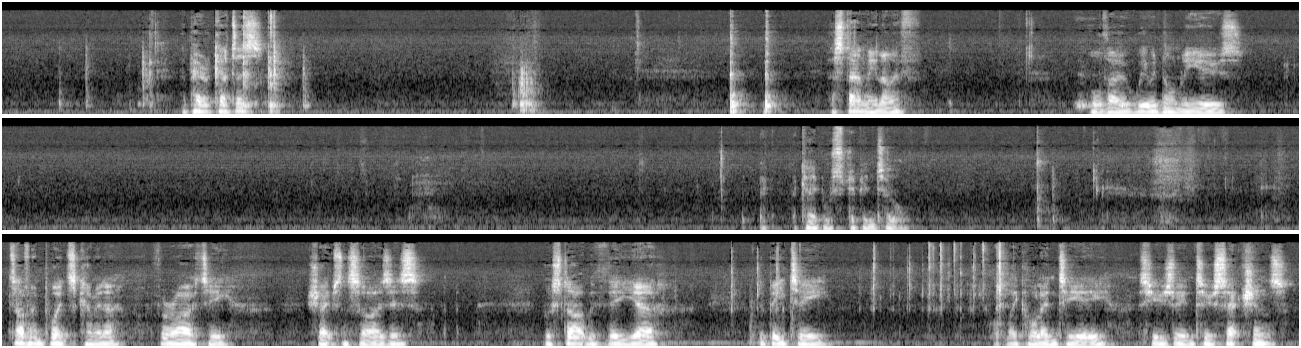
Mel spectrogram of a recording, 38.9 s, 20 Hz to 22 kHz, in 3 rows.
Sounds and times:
Speech: 1.8 - 2.8, 8.3 - 9.2, 10.8 - 12.5, 20.5 - 22.1, 26.0 - 28.4, 29.0 - 30.2, 31.4 - 32.7, 33.5 - 34.3, 35.8 - 38.9.

